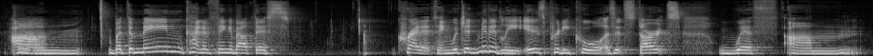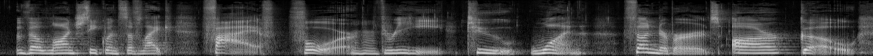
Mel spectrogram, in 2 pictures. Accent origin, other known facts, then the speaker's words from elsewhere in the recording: India; I'm from India and I know how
